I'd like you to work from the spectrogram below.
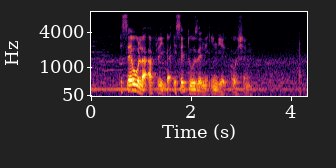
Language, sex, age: South Ndebele, male, 23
